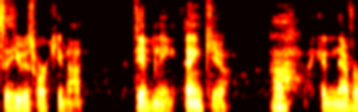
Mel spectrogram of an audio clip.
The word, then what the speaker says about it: Dibney: It becomes Sue Digby. Digby? I can never pronounce his last name.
